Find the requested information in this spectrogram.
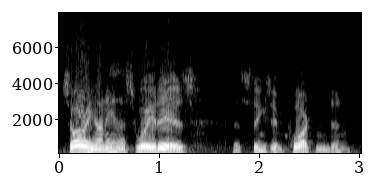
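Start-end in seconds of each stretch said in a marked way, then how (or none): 0.0-1.4 louder and higher, shutting the matter down; firm loud refusal. Acted. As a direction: put your foot down, loud and final. Cutting off his girlfriend's plea.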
